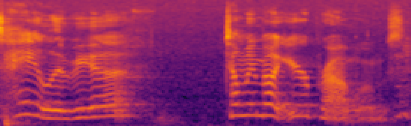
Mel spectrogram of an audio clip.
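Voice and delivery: high-pitched therapist check-in; Tara, imagined therapist. Retold or imitated. Therapist opens session from disaster, high imitated therapist voice. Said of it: "and she goes".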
